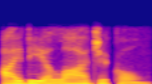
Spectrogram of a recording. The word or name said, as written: ideological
